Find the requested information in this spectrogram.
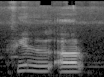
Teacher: Di sana ada ro tafkim, yaitu ro yang dibaca tebal.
